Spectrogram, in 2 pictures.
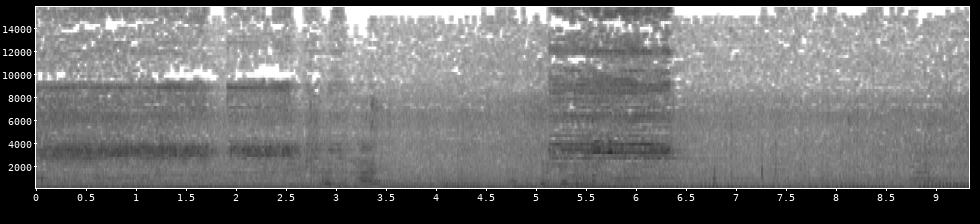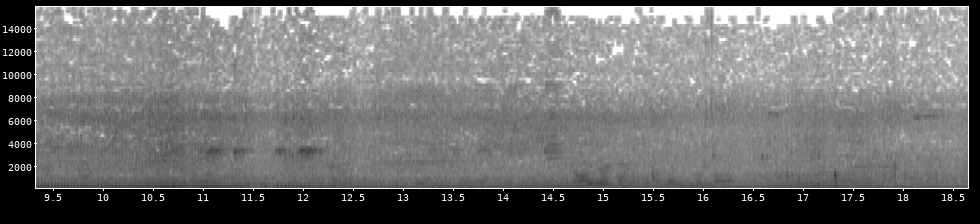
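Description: Street traffic: engines of auto-rickshaws, scooters and cars running close by, with a passing vehicle swelling louder about halfway through, and passers-by talking. A high buzzing tone sounds twice in the first six seconds.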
